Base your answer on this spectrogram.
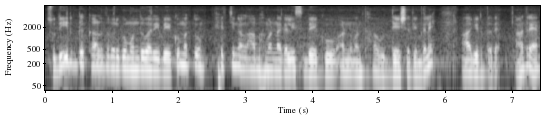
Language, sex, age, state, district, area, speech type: Kannada, male, 18-30, Karnataka, Dakshina Kannada, rural, spontaneous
